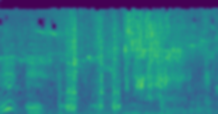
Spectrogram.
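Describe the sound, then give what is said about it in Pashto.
Tea poured into a cup, a trickling, splashing stream of liquid heard alongside people talking. “چنارګله چای وګړه خوشته کړه او ولې نشته دا دی اوس یې اچوم”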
